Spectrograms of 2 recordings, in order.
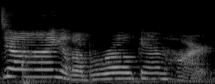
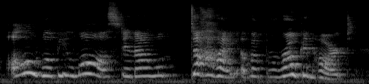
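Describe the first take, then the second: First: Louder, slow mocking echo; mimicking. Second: Higher, louder pleading; desperate plea. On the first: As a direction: rat parroting the pig. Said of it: "he mimicked". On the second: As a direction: pig begging for help. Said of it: "said Wilbur in desperation". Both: A narrator's reading.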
